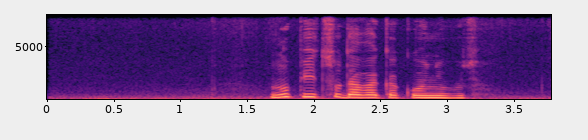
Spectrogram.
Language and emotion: Russian, neutral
